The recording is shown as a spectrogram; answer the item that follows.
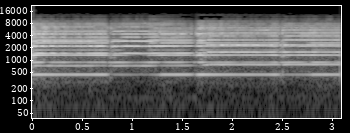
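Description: A G note on a guitar, fretted with the finger placed too high, rings as one steady, buzzy tone full of bright overtones, sustained and close for the whole stretch with slight wavering dips.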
